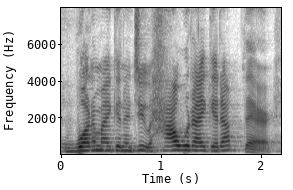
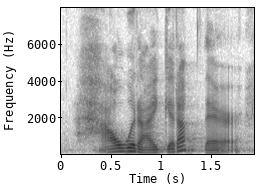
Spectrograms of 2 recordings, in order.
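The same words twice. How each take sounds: First: Higher, louder imitation of a distressed kid; upset crying child. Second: Said in the usual way. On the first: Crying son asking mom how he'd escape, imitated upset. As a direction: plead like a child close to tears. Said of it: "he's crying, like, he's very upset". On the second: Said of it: "And he's like".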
